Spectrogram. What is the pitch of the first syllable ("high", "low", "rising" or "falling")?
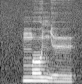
high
